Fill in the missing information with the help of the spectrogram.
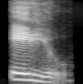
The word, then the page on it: AEU: Indian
